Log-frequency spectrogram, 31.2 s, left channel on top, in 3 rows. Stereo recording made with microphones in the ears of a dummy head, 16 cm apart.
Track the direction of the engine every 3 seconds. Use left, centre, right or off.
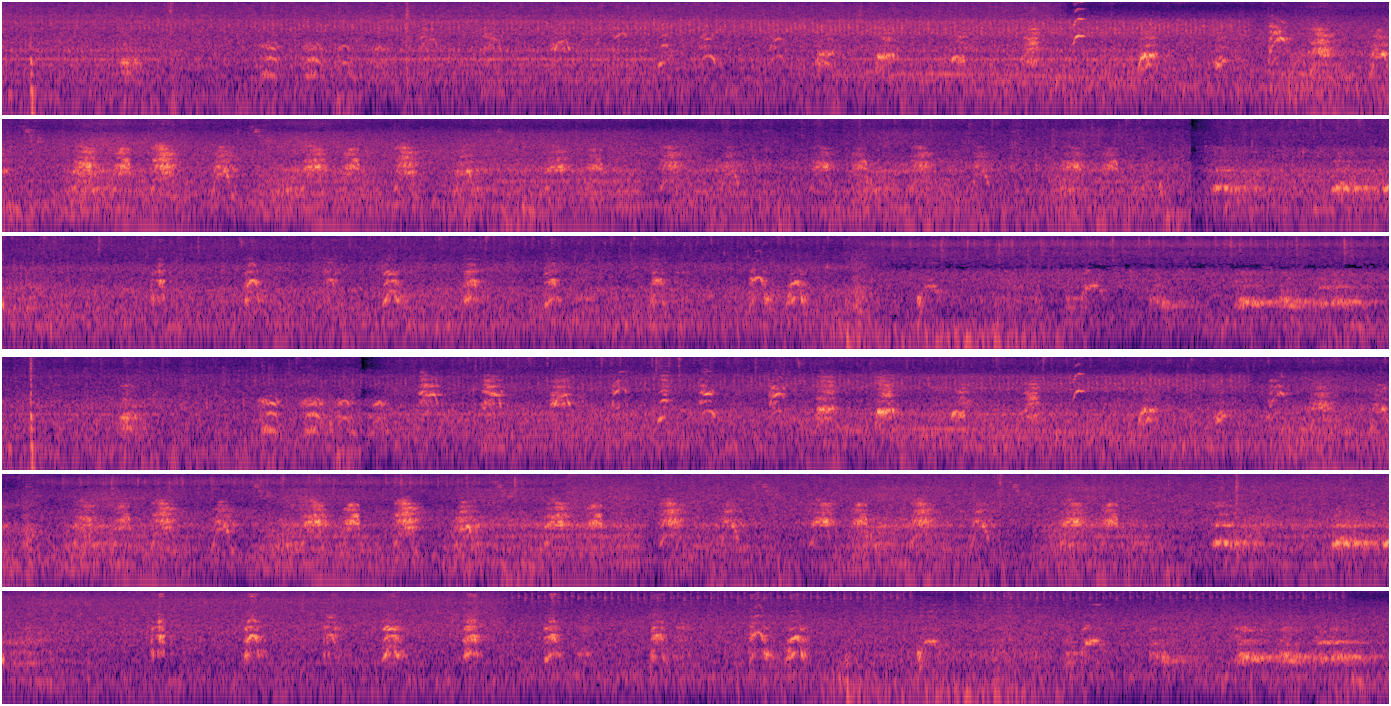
left, left, left, centre, centre, right, right, right, right, right, off.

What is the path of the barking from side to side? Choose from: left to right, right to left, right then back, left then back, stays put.
left then back.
